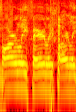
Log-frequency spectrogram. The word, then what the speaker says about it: Fairleigh: Farley Dickinson.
